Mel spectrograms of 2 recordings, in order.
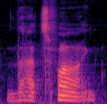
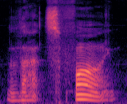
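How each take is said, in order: Both takes have the same delivery.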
